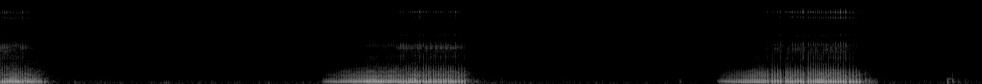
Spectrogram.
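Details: A French Bulldog snores loudly while asleep, with long rumbling breaths about every four seconds.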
